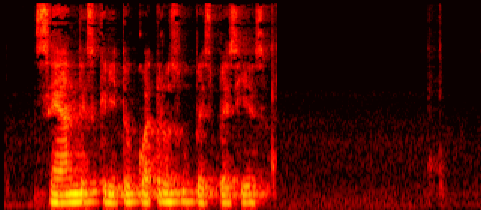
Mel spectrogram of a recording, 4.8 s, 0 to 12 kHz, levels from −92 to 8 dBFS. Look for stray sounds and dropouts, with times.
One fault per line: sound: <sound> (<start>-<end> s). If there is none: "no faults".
no faults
